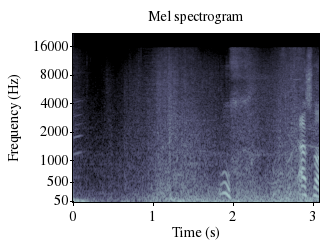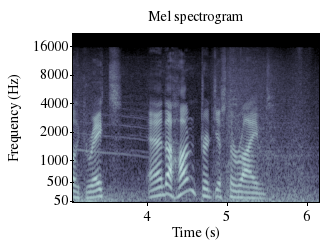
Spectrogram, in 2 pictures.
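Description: Magic spells burst and crackle loudly.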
